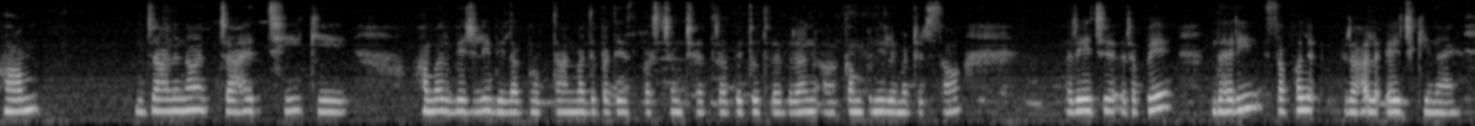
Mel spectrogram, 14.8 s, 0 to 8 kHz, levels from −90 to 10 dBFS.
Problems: none marked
